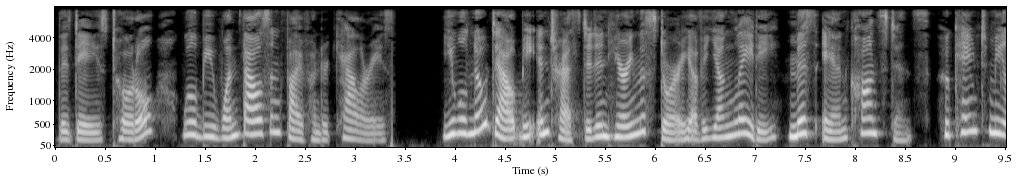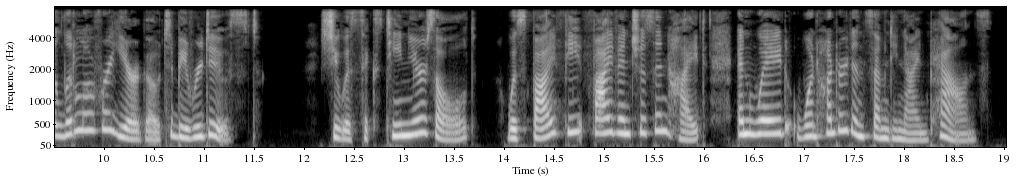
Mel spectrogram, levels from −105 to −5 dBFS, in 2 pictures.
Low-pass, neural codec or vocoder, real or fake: 7.2 kHz; none; real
